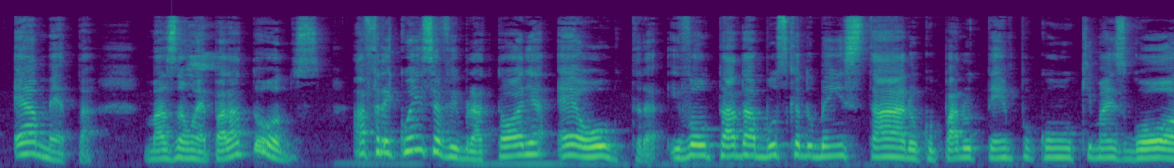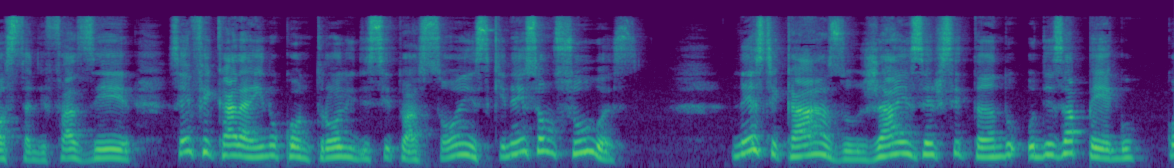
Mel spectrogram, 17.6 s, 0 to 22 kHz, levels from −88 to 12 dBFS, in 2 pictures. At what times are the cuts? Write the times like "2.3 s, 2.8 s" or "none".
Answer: 2.5 s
